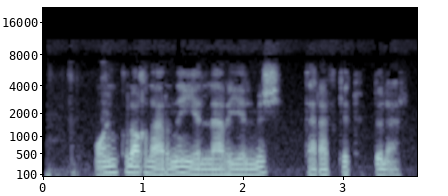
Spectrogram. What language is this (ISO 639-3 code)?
uzb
